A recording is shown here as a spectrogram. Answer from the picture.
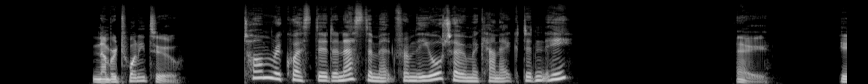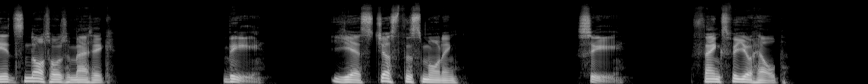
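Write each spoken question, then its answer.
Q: Tom requested an estimate from the auto mechanic, didn't he?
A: B: Yes, just this morning.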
